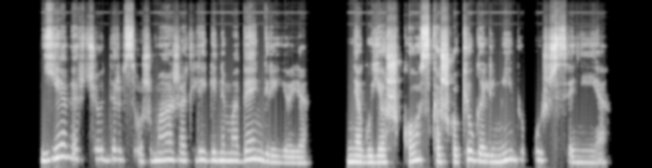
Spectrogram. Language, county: Lithuanian, Vilnius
